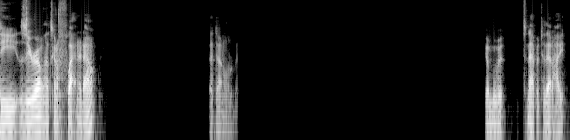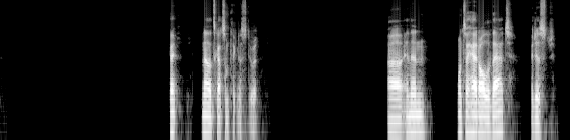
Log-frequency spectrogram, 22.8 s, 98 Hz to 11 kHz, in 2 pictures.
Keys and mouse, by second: 0.5 KP_0, 1.2 KP_Enter, 1.9-3.2 drag, 4.2 g, 5.0 click, 6.6 ctrl+z, 7.7 g, 7.7 z, 10.1 ctrl+click, 10.6-12.2 drag, 13.2 click, 13.8-14.6 typing, 15.6-16.2 drag, 16.1 typing, 17.1-18.0 drag, 18.3-18.9 shift+drag, 19.1-19.8 drag, 20.2-21.9 middle drag.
